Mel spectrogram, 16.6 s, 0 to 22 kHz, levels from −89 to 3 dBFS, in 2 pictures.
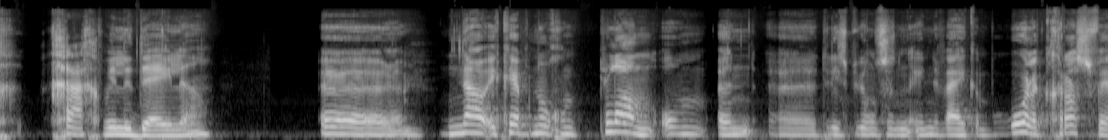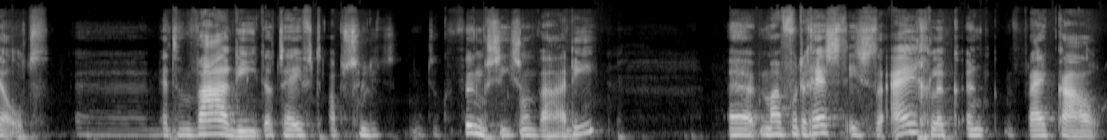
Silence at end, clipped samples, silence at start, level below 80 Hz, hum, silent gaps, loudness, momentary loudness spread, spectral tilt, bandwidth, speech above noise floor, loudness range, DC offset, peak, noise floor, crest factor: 0.05 s; under 0.1%; 0 s; -64 dBFS; none; none; -20 LUFS; 12 LU; -3.5 dB/octave; 18 kHz; 43 dB; 4 LU; under 0.1%; 0 dBFS; -64 dBFS; 22 dB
